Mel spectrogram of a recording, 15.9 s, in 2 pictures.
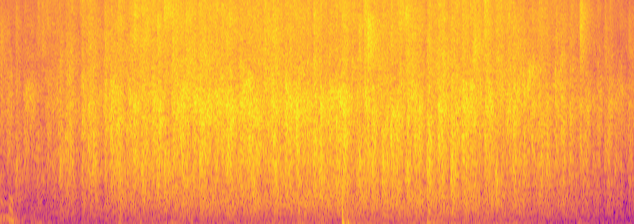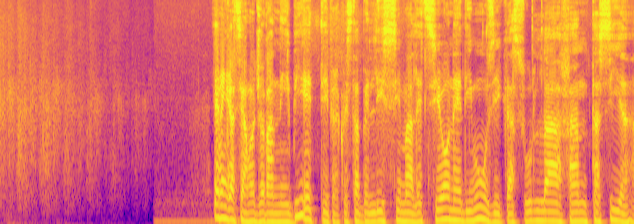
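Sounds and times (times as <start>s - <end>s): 
audience applause: 0.0s - 9.8s
speech: 10.7s - 15.8s.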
